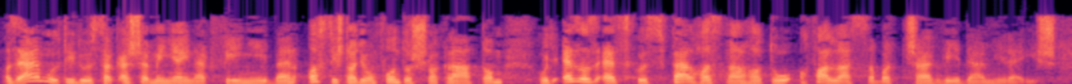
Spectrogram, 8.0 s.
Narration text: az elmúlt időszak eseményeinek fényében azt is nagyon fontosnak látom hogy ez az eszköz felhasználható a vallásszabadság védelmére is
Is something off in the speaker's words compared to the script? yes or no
no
